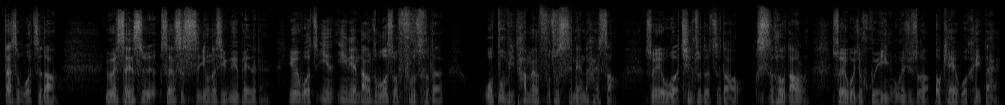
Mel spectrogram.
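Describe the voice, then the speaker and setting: Man, worship leader, church testimony, earnest, halting restarts, mid pitch, dry close sound. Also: animated, dry recording.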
